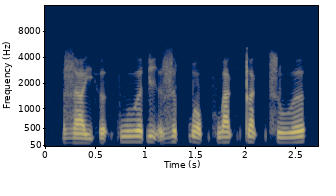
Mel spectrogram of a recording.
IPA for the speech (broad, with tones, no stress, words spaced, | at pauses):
za˨˩j ʔə̰ː˧˨kwu˧ə̯ ɗḭ˧˨ə̯zə˦˥p̚ ɓɔ˨˩p̚hwa˦˥k̚t̪a˦˥k̚ su˨˦ə̯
